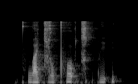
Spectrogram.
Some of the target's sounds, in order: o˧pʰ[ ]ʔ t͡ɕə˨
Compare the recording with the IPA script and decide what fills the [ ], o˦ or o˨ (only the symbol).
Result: o˦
